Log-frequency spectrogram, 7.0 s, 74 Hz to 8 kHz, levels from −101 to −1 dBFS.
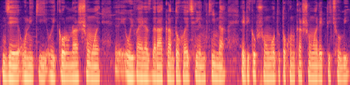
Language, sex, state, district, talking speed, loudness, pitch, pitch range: Bengali, male, Tripura, West Tripura, 160 wpm, -17 LUFS, 115 Hz, 110-120 Hz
